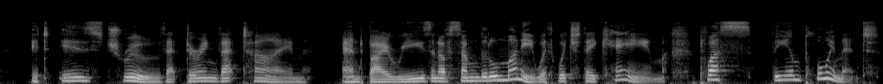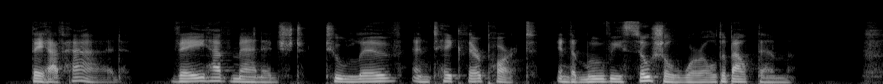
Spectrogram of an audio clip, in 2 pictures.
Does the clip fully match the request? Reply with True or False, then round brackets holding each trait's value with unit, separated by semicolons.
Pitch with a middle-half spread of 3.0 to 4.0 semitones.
False (5.1 semitones)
